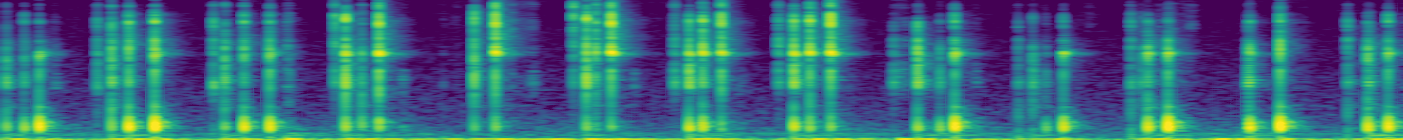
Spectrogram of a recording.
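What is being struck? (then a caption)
Wooden powder compact. Long acrylic nails tap quickly across the top of a closed, hollow, square unfinished beech-wood powder compact. Each tap is a short, bright click with a soft hollow knock beneath it, and it dies away almost at once. The taps come in quick clusters over a faint, steady low hum.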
